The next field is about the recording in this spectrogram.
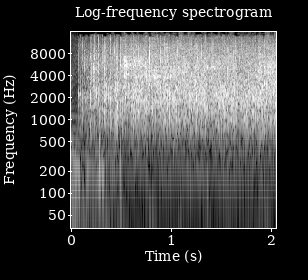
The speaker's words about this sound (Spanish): Y la gente aplaudiendo, claro, porque no nos habíamos enterado.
